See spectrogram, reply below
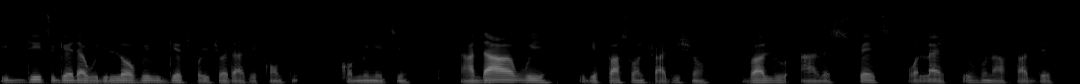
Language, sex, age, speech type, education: Nigerian Pidgin, male, 15-29, spontaneous, tertiary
